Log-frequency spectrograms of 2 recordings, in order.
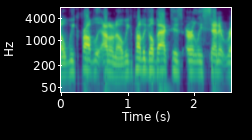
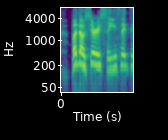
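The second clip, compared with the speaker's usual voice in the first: ordinary delivery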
